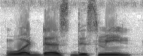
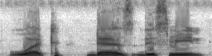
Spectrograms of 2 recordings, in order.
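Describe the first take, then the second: First: Said in the usual way. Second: Slow, with a pause after "What"; slow word-by-word. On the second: Shown as a demonstration. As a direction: teach "What does this mean" slowly, words apart. Teacher repeats word by word.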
